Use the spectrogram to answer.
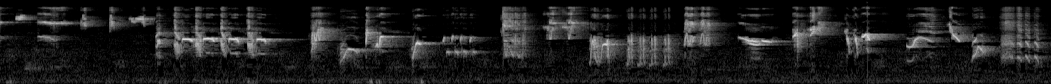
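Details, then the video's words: Extended plontang bird song with rapid stuttering trills, harsh chatter and high whistled notes, phrases bursting out one after another with barely a pause. "Burung Plontang suara mantab"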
